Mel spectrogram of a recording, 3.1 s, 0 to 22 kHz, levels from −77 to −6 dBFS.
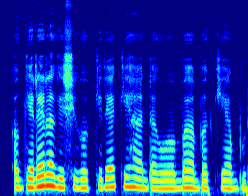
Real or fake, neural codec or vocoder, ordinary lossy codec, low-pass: real; none; none; none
